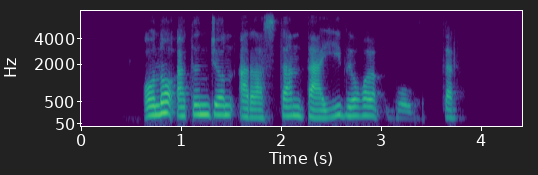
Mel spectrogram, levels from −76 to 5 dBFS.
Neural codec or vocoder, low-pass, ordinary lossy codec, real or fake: codec, 16 kHz, 0.8 kbps, ZipCodec; 7.2 kHz; Opus, 16 kbps; fake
